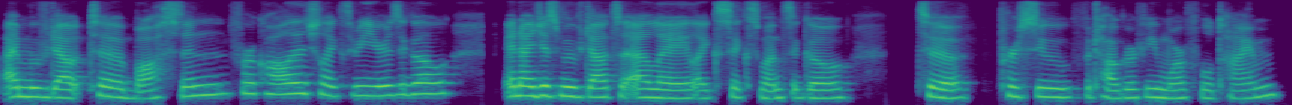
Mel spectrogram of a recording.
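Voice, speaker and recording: Young woman, from Indonesia, Indonesian native, relaxed chatty answers, mid pitch. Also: normal speed. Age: young adult. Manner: relaxed, chatty, many "like" fillers. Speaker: guest concert photographer. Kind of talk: casual interview answers.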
